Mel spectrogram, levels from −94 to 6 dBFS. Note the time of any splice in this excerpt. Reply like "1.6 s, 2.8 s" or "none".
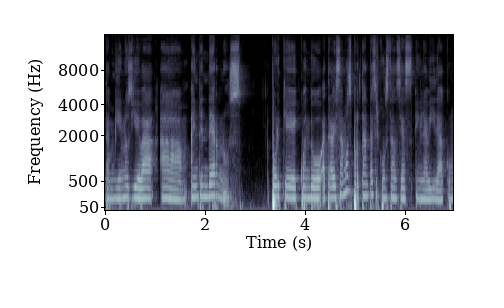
1.0 s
